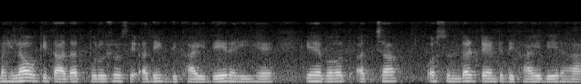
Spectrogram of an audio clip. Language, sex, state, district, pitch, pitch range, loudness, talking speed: Hindi, male, Bihar, Jamui, 135 Hz, 130-145 Hz, -18 LUFS, 205 wpm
